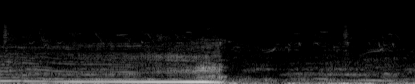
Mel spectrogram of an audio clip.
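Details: A lion on an African game farm gives one deep, drawn-out roar that swells for about two seconds and stops abruptly, followed by quieter low rumbling and faint outdoor background.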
